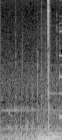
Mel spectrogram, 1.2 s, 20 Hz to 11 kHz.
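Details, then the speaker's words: 2006 Mercedes S320 CDI W221 diesel after glow plug repair (engine and glow plug lights had been on, long cranking, rough running): brief crank, catches almost at once, glow plug light now off; normal quick start. "Yep, quite straight away. And as you've seen, my glow plug light now is off."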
